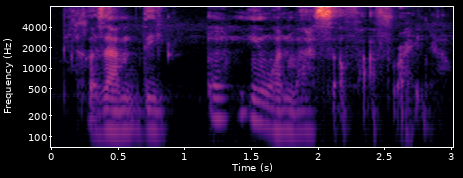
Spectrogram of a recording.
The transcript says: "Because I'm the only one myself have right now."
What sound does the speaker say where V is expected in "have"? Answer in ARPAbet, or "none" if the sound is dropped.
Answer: F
